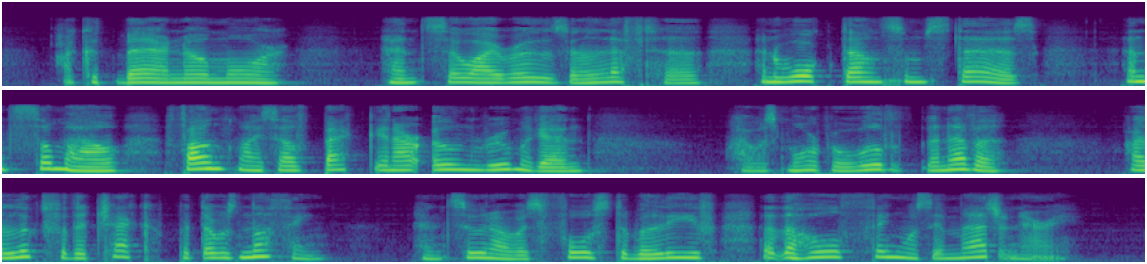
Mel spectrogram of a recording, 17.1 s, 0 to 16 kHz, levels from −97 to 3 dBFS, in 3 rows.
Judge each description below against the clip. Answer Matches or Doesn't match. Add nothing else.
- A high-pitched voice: Matches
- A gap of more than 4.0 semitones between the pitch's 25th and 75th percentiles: Doesn't match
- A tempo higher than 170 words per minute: Matches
